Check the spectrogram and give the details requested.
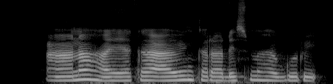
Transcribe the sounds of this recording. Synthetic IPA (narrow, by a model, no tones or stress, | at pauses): ʕaːnɐɦɐjaːkʰɐʕɑːwɪŋkʰɐɾaɖɪsmɐɦɐɡʊɾɪ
